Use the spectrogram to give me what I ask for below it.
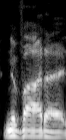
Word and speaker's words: Nevada: So the third key battle in the nomination process for Democrats takes place this coming Saturday in Nevada, I think is how it's properly pronounced. Nevada is how it's really pronounced, where polls show that Bernie has a strongish lead of about 26%.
